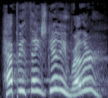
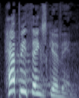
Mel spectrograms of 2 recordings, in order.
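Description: First: Put-on high, loud child's greeting; much higher, hearty mimicked reply; imitated little granddaughter. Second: Lightly voiced, loud holiday greeting; hearty retold hello; imitated friendly gentleman. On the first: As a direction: holler it back like a small kid playing grown-up. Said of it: "And she said to him". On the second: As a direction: greet strangers heartily, a little raised in pitch. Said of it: "And he said to us".

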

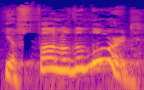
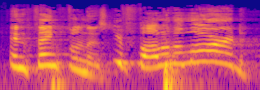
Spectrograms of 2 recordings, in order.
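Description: First: Said in the usual way. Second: Emphatic refrain. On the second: Shown as a demonstration. Answer repeated louder as refrain.

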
